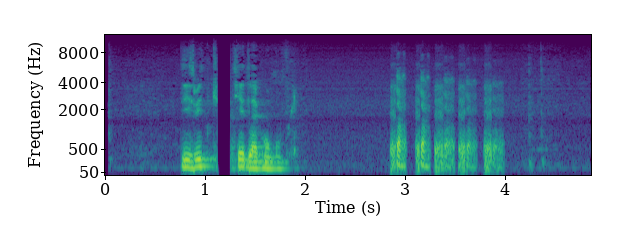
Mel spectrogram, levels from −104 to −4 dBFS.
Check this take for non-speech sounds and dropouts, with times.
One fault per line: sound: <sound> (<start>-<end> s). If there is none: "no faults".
sound: dropout (1.1-1.3 s)
sound: laugh (2.8-4.0 s)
